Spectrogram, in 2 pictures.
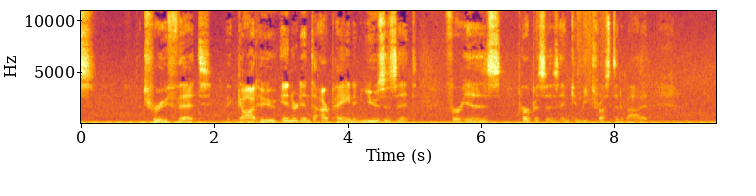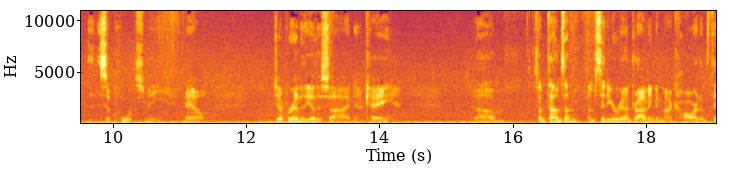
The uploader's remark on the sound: From the front porch, amidst the sounds of the wind, lawnmowers, birds, cats, and cars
